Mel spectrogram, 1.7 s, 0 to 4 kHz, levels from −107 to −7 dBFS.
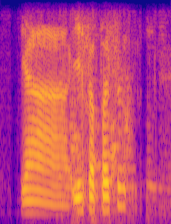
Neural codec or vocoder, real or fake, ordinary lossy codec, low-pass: none; real; Opus, 24 kbps; 3.6 kHz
